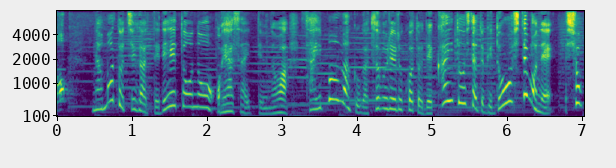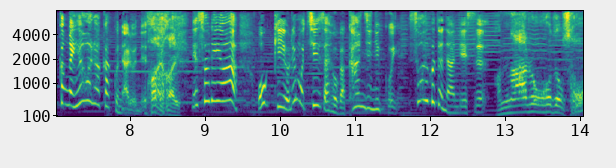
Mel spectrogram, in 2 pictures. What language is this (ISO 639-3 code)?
jpn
